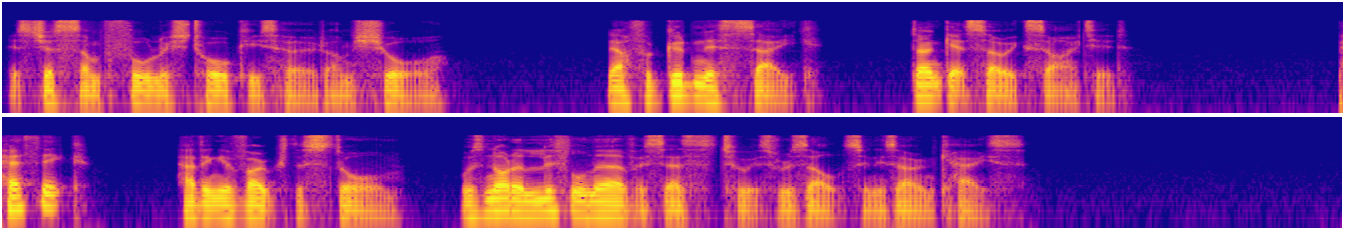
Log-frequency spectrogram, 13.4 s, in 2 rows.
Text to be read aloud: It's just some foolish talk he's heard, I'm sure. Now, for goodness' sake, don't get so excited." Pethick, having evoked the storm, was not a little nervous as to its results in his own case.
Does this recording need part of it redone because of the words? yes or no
no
